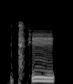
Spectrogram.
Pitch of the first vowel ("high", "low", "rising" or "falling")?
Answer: low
